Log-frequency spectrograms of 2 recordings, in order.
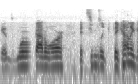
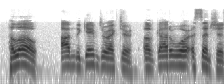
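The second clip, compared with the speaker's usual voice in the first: put-on, mock-detached, uninterested voice, slower. Act out the game director introducing himself at the start, imitating a very detached game director. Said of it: "he's like very detached".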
